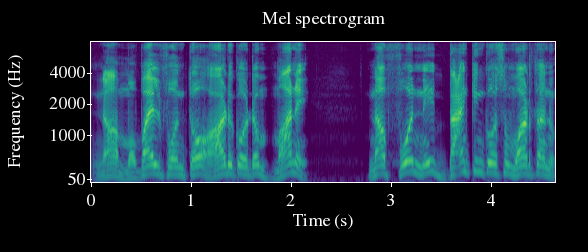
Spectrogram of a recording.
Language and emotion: Telugu, angry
